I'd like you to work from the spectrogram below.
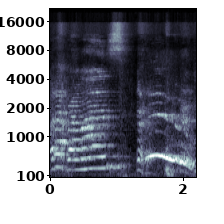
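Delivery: loud, high hype to the crowd; hyped greeting. Real, not acted. Comedian greets the crowd at the mic with a loud excited shout. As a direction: pump up the room.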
